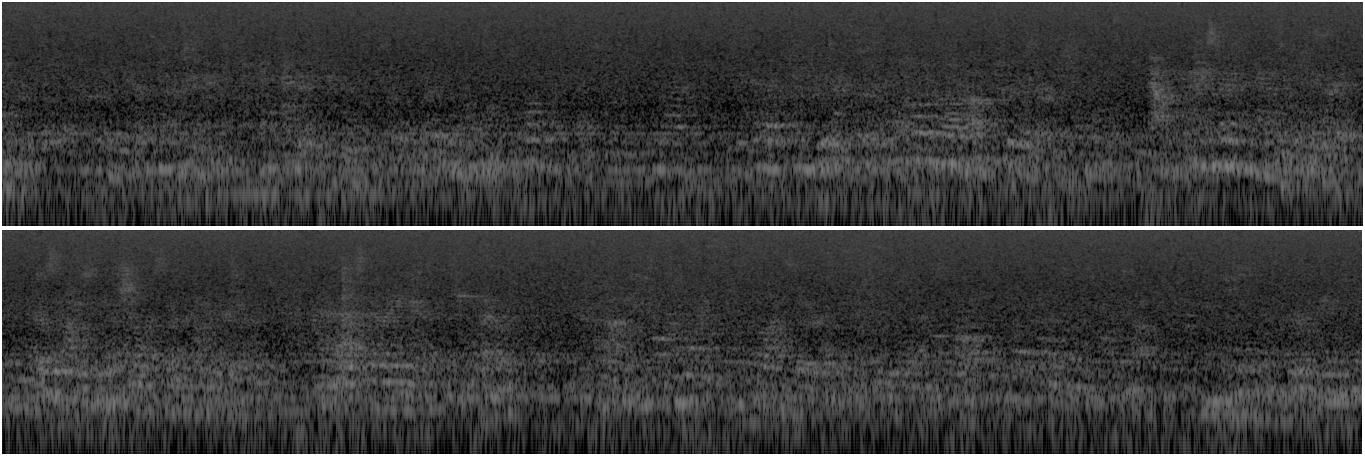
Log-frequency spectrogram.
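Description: A crowd murmurs quietly.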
